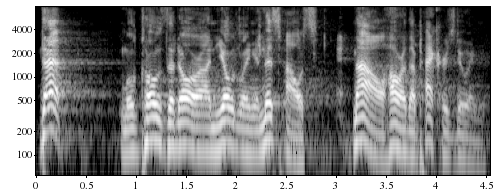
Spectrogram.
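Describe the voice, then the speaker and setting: An actor playing an exasperated, scolding dad in a radio comedy sketch. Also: male voice, on the low side, expressive, normal speed, close to an everyday voice. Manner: pleading, scolding, repetitive. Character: exasperated middle-class dad wanting peace for football. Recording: reverberant theater hall.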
